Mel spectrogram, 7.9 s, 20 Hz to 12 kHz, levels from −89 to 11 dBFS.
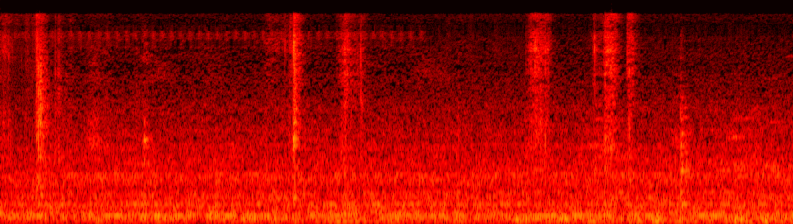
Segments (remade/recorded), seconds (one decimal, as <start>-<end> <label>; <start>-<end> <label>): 0.0-7.9 recorded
